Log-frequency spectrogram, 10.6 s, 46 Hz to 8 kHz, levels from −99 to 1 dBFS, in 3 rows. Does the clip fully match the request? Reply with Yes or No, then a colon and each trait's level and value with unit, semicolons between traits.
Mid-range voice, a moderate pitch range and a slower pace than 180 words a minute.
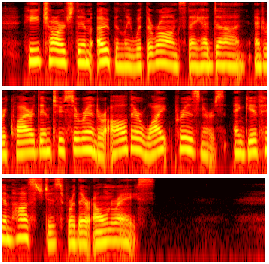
Yes: medium, 170 Hz; average, 4.0 semitones; average, 155 wpm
